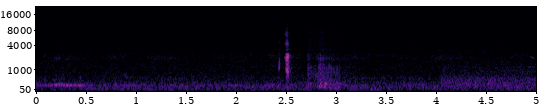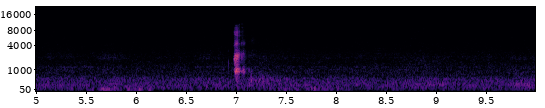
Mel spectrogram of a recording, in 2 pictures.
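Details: Baby girl makes two sharp, brief hiccup sounds about four to five seconds apart, over quiet room noise: hiccups.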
